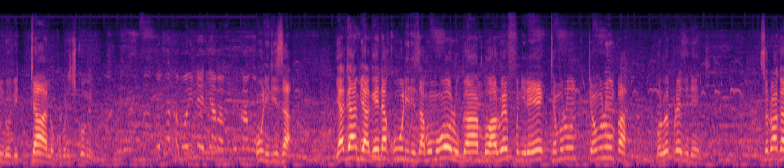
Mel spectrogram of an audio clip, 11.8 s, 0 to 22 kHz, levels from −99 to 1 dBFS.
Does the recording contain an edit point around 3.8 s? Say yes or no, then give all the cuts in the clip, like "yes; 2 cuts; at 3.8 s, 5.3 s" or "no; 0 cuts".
yes; 1 cut; at 3.8 s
